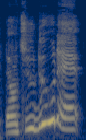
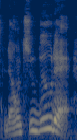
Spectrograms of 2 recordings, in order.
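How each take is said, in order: First: Louder, firm warning on do; stern loud caution to the listeners. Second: Hushed second warning; quiet repeat. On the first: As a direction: warn them sharply. Warning the audience, said twice. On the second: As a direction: let it drop, quieter. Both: Real, not acted.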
